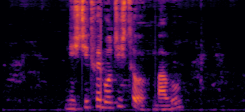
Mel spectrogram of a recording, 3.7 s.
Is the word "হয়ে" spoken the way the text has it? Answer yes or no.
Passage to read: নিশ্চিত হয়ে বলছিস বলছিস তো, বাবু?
yes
